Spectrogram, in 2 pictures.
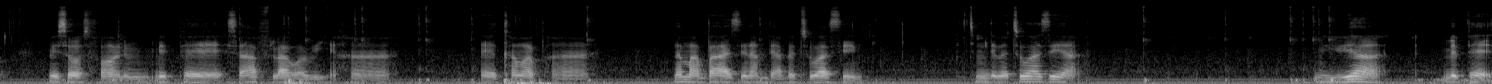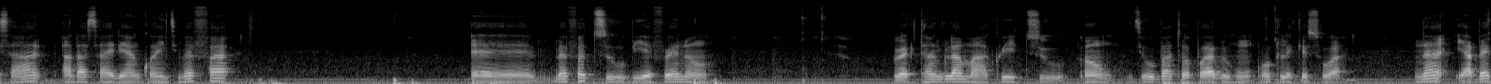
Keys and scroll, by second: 5.1 alt+Tab, 17.6 Tab, 19.2 Tab, 23.2 ', 27.2 '.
